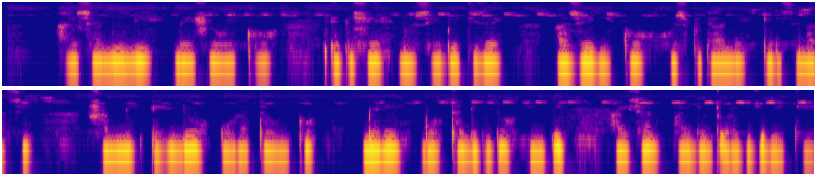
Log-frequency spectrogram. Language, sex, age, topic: Gamo, female, 18-24, government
